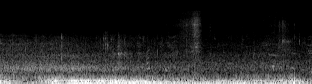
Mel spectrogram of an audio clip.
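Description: A steady low engine hum that grows louder about a second in and falls away just before the end, with a short hiss about two-thirds of the way through.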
